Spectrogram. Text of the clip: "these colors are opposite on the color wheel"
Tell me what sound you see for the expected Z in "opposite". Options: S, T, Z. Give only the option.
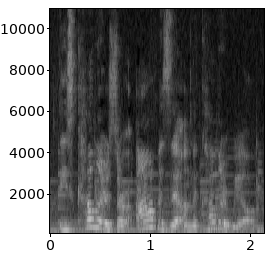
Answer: Z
